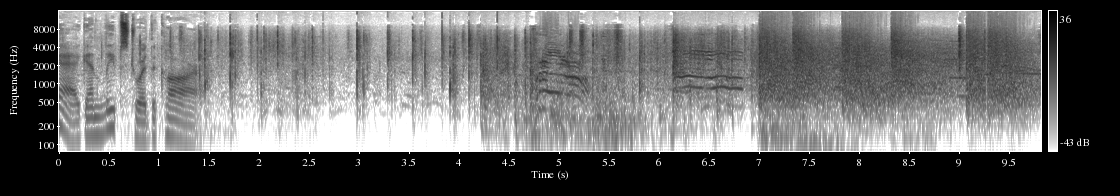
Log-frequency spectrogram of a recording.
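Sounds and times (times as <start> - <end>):
speech: 0.0 - 1.8
gunshots fired into a man in an alley: 4.0 - 9.8.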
